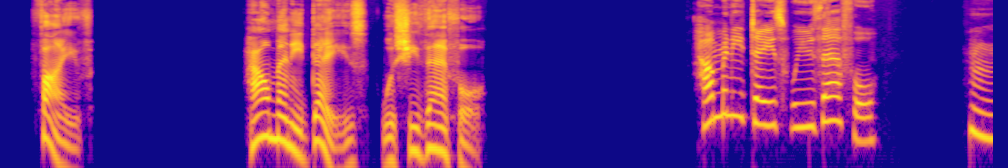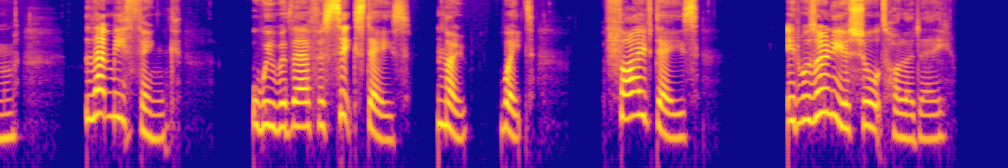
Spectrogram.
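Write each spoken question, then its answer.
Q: How many days was she there for?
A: 5 days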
